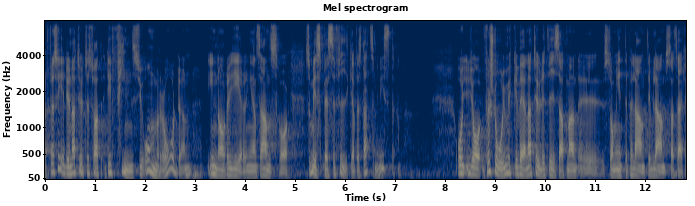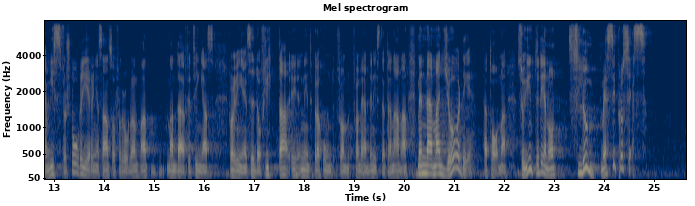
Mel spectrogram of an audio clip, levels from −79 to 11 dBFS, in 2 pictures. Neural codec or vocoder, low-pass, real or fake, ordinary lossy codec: none; 7.2 kHz; real; none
